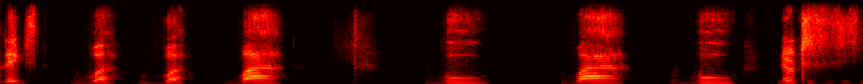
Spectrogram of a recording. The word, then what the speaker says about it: واو: This is a letter of the lips. So we're going to use both lips, the upper and the lower lips, use the sound of the letter waw.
